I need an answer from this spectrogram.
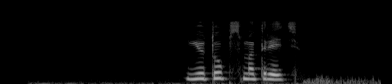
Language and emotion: Russian, neutral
